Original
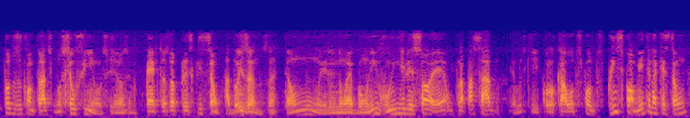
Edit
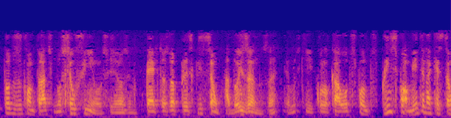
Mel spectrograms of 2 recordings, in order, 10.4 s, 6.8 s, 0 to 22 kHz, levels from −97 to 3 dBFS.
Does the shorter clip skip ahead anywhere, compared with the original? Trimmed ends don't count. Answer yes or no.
yes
